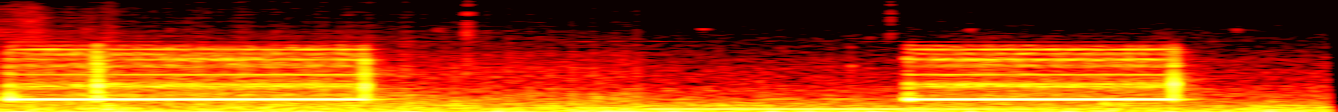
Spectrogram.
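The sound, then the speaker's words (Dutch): Telephone ringback tone as a call is placed and rings out: two long, steady, buzzing tones, each about a second long, separated by a pause of roughly two seconds, with no voices. “Misschien moeten we de directeur van het Literatuurmuseum gewoon even bellen.”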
